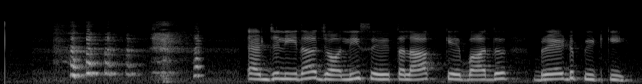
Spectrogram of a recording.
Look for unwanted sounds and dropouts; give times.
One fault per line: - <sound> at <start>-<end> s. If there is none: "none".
- laugh at 0.5-2.1 s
